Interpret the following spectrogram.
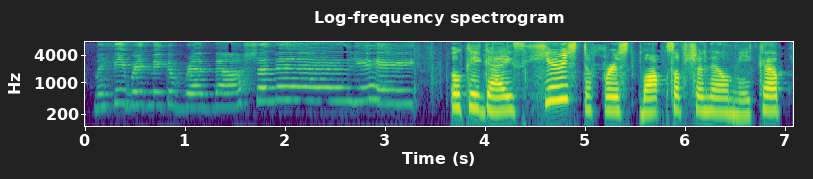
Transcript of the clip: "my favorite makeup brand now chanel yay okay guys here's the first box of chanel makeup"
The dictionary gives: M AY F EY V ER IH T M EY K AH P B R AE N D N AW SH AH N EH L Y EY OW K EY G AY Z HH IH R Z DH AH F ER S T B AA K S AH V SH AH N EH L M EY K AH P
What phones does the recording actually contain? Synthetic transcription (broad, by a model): M AY F EY V ER IH T M EY K AH P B R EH D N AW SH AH N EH L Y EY OW K EY G AY S HH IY R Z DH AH F ER S T B AA K S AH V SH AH N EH L M EY K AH P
